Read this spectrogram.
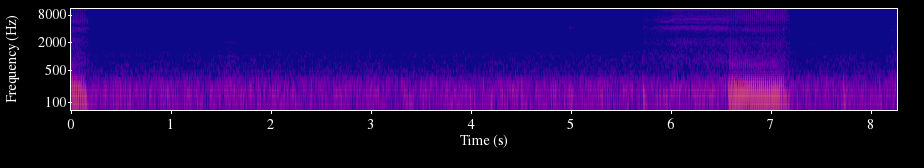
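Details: Sleeping French bulldog born 6 March 2020, snoring: quiet low breathing, then one louder rattling snore.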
